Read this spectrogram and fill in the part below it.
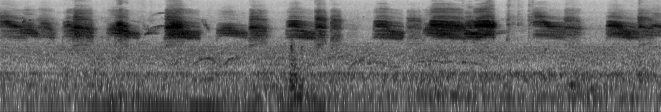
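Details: Starlings, adults and young fledglings, crowding a garden suet feeder: irregular harsh squawks and hissing rasps in bursts, with short quiet gaps between groups.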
